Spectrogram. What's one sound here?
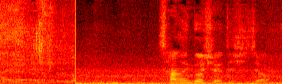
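A young man speaks calmly close by.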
